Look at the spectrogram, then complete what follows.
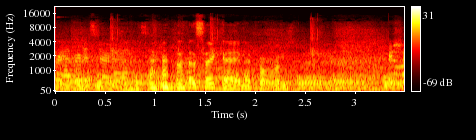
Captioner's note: laughs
